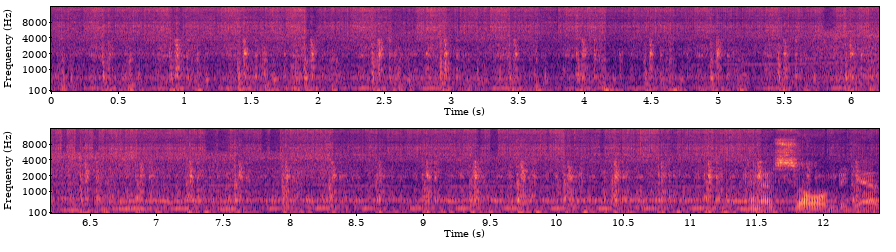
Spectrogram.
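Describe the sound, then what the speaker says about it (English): Sewing machine stitching a zigzag stitch, a steady rhythmic mechanical whir and tapping that runs continuously, close and fairly loud, with a rattling shift near the end. "it'll make a nice little zigzag stitch"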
